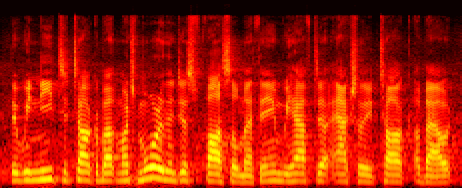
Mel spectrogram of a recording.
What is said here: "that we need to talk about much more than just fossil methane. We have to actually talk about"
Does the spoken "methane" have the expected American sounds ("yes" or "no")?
yes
